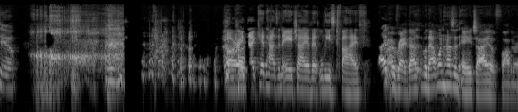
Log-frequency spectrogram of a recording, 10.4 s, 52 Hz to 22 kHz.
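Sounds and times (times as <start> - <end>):
speech: 0.0 - 2.5, 4.6 - 10.3
person imitating snoring with a nasal snort: 0.6 - 2.6
laughter: 2.2 - 4.7.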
